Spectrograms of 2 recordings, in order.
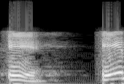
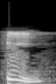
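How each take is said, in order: First: The vowel is a mid 'ay' sound. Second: The vowel is a short high 'ee' sound. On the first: The speaker calls it wrong. "अब इसको हमजा जेर ए ए नहीं पढ़ेंगे" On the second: The speaker calls it right. "बल्कि ई, खींचेंगे भी नहीं"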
